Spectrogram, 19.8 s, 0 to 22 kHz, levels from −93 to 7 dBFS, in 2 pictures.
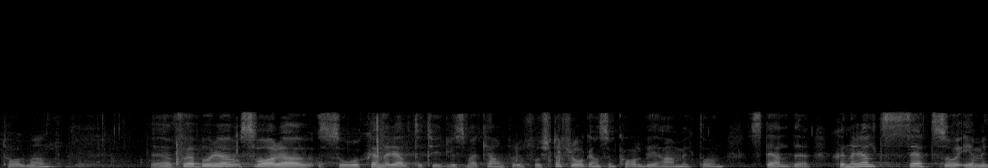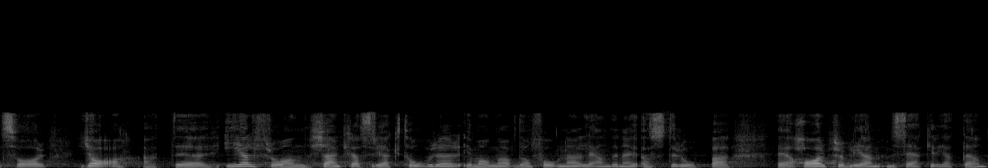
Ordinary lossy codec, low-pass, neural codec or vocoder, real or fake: AAC, 32 kbps; 7.2 kHz; none; real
